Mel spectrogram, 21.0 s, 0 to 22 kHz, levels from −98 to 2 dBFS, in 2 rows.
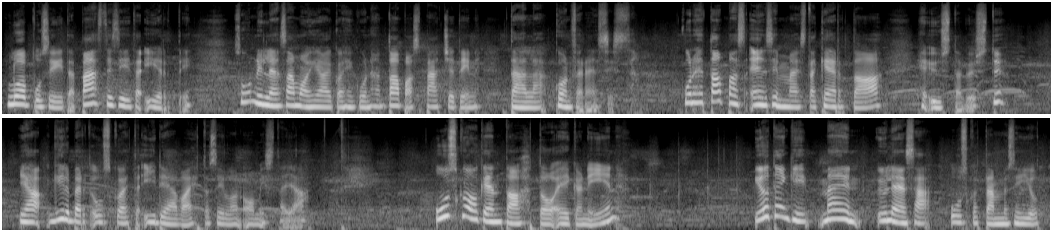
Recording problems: murmuring crowd; faint; throughout; 25 dB below the speech

